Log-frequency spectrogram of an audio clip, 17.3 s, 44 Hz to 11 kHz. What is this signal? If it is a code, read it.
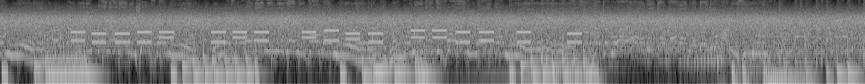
DTMF, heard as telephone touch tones, dialled by hand, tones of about 300 ms, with radio hiss. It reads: 51120 205 0671 ##25 2 1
